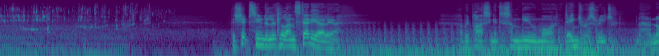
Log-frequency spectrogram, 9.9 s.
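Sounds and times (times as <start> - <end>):
wine pouring into a glass: 0.0 - 2.7
speech: 3.5 - 5.2, 7.0 - 9.8.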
